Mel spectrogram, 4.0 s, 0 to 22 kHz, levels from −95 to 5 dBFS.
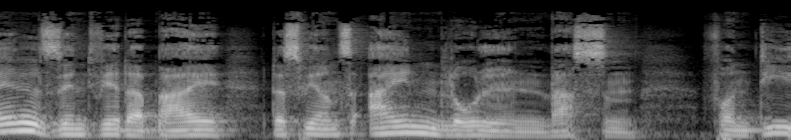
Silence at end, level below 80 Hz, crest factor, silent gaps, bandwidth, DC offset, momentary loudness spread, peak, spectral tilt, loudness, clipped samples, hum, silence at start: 0 s; -50 dBFS; 18 dB; none; 16.5 kHz; under 0.1%; 9 LU; -4 dBFS; -4.5 dB/octave; -23 LUFS; under 0.1%; none; 0 s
